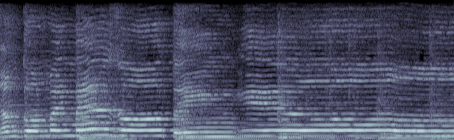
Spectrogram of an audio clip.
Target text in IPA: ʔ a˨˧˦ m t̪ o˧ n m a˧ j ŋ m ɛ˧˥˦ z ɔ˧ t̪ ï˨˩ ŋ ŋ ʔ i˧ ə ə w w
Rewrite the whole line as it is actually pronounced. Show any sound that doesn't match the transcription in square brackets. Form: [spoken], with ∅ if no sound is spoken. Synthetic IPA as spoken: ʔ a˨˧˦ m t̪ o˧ n m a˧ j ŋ m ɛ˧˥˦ z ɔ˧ t̪ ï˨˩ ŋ ŋ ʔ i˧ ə ə w w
